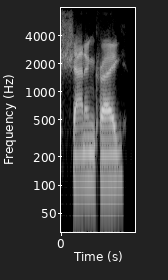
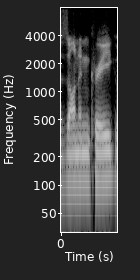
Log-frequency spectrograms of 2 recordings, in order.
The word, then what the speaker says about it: Sonnenkrieg: He called it like Shannonkrieg Division instead of Sonnenkrieg, which obviously a German word.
